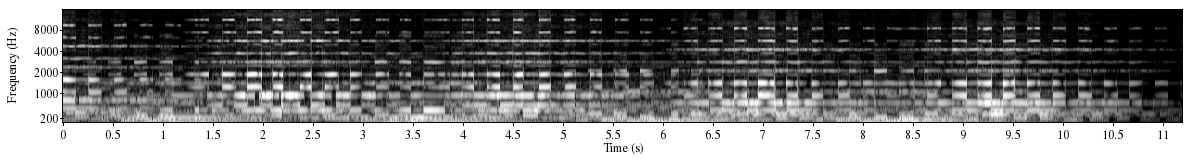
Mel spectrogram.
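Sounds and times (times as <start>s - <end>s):
Roland JD800 and Roland JV880 synthesizer pad: 0.2s - 10.7s.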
